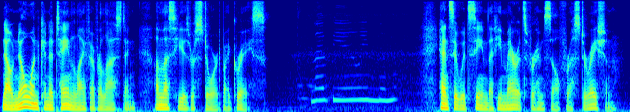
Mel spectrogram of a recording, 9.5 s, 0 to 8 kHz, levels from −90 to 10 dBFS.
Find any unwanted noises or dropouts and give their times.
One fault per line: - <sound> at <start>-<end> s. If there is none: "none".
- sigh at 4.5-6.0 s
